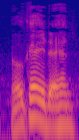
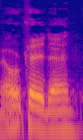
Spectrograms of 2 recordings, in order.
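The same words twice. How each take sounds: First: Soft little reply; imitating obedient son. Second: Put-on boy forcing his voice down low; imitating lowered voice. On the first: Young son answering his dad's drill, meek imitation. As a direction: answer meekly as the small boy. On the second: Small son obeying dad's order to go lower, put-on low voice. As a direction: drop the pitch in mock-manly obedience. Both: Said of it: "lower your voice".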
